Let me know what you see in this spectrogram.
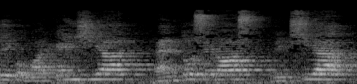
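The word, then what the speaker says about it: Marchantia: Next है मार्केंशिया, pronunciation देखो, मार्केंशिया, एंथोसेरॉस, रिक्शिया, ये सब इसके ब्रायोफाइटा के एग्जाम्पल्स है।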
